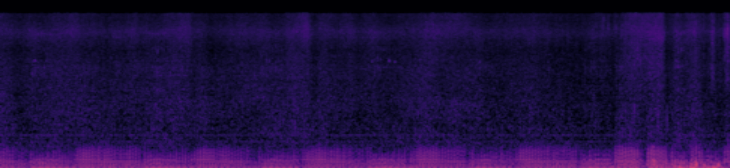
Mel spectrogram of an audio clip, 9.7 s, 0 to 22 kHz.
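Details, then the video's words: Sphynx cat purring while being cuddled until it falls asleep; a steady low rumbling purr with regular pulsing throughout, faint rustling of handling near the end. "CUDDLING MY SPHYNX | 10 MIN CAT PURRING CUDDLES E KISSES SOUNDS"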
